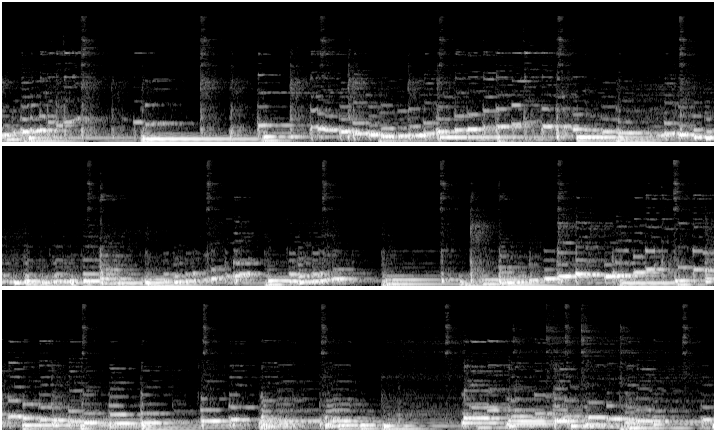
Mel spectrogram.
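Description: Hollow-body archtop electric jazz guitar playing quick single-note runs that climb and fall, over plucked upright double bass notes.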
